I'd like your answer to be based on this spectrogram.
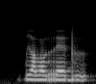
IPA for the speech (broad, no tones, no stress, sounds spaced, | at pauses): k͡p i lˠ u r ɛ d̪ ɯ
